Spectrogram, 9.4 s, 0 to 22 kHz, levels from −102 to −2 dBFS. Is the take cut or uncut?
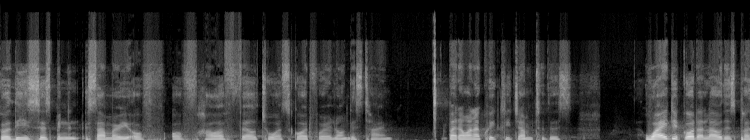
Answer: uncut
